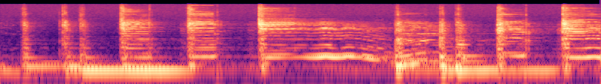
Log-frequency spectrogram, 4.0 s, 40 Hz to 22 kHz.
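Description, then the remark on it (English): A clean electric guitar, a PV HP2 played through a Viper switched to its clean setting, plays a loose phrase of picked notes and short chord stabs, with light compression, a gentle chorus shimmer, a faint delay, and a reverb tail. One note bends downward midway. “Has a little compression on it, a little chorus, teeny tiny bit of delay. There's some reverb in there as well.”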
